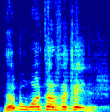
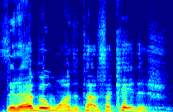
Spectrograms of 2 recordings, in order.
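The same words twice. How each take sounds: First: "Taras" punched higher and louder; stress on Taras. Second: Said in the usual way. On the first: Real, not acted. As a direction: hit "Taras" the second time. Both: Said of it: "repeated with more force".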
